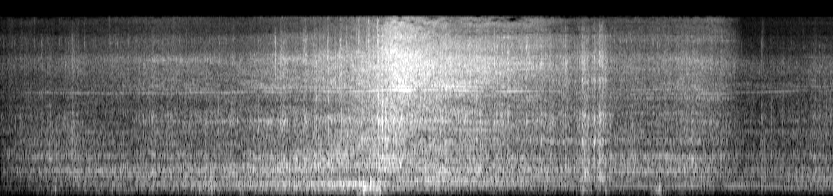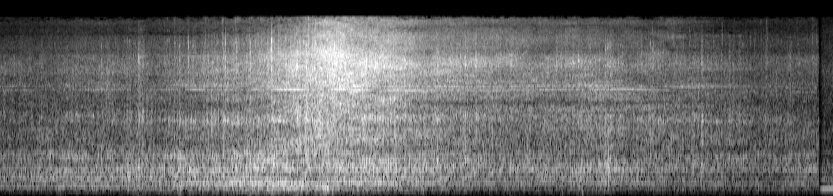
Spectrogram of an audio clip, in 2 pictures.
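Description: Homemade electric scooter driven by a cordless drill, its chuck wrapped in bicycle inner tube pressing on the wheel. The drill motor whines steadily while the small wheels rattle and hiss on asphalt. The sound swells and fades twice as the scooter passes close, about four seconds in and again near twelve seconds.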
